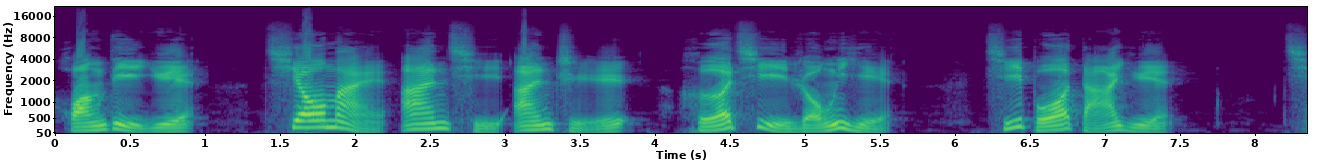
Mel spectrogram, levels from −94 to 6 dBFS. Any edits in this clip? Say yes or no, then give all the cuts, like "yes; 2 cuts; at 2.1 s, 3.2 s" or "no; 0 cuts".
yes; 2 cuts; at 1.0 s, 5.7 s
